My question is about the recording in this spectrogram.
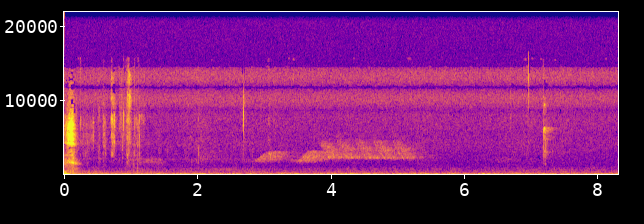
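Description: Quiet outdoor background with a steady low rumble, and a distant bird singing a short run of repeated notes about three seconds in, lasting about two seconds.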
